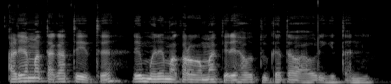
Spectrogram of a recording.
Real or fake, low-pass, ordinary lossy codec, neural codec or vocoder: real; none; none; none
